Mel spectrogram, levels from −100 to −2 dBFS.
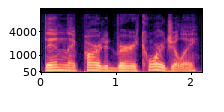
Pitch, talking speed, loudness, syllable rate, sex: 135 Hz, 140 wpm, -17 LUFS, 4.5 syllables/s, male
